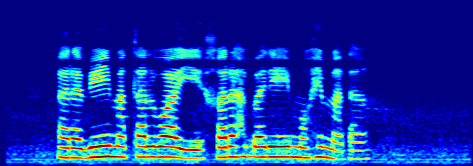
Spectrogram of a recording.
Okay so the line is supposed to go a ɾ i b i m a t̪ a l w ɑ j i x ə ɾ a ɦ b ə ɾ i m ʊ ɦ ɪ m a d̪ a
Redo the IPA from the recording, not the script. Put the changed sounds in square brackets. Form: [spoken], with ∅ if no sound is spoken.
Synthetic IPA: a ɾ [a] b i m a t̪ a l w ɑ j i x ə ɾ a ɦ b [a] ɾ i m ʊ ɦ ɪ m a d̪ a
